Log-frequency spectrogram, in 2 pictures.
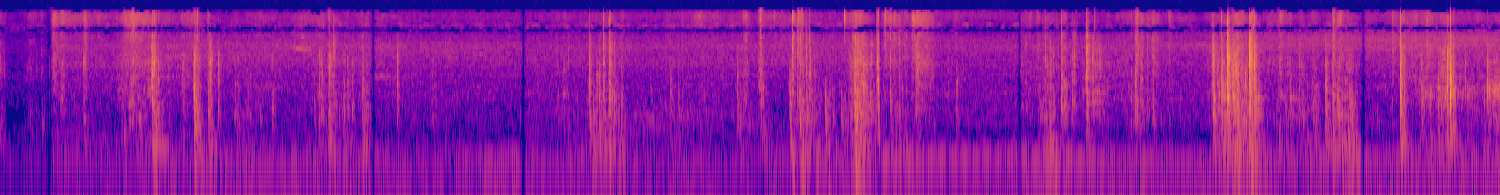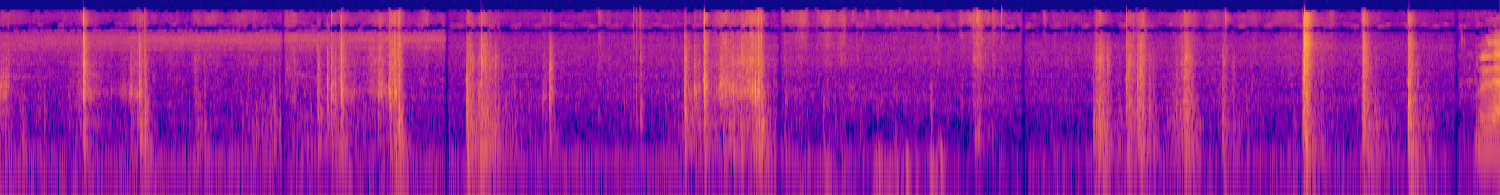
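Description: Hard plastic panels of a compost bin knocking and clicking as they are pressed together and bolted, in irregular sharp knocks. A steady low hum runs underneath for most of the time and stops well before the end.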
